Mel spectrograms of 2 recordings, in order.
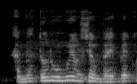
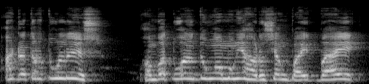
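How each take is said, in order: First: Fast, offhand restating; quick repeat. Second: High, loud imitated admonition; mock preachy critic. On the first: Acted. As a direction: rattle the rule off without proclaiming it. Repeats critic's rule more softly. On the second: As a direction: proclaim the rule like a self-righteous objector. Acts out critics citing scripture.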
